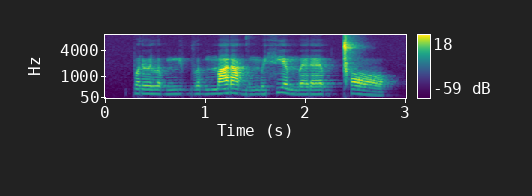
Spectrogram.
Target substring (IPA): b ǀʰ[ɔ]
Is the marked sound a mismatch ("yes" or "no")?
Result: no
